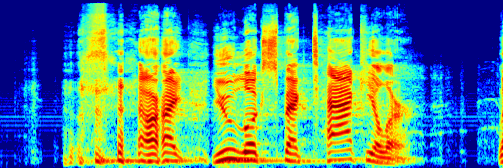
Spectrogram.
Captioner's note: laughs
